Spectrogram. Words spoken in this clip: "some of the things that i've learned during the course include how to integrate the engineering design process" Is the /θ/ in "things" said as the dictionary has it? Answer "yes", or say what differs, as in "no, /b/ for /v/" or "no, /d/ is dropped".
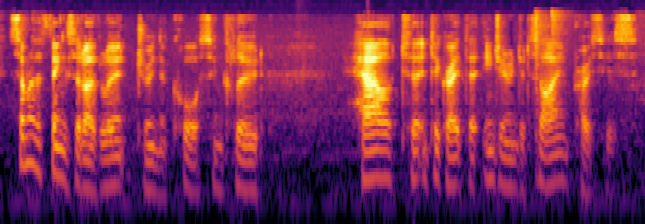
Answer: yes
